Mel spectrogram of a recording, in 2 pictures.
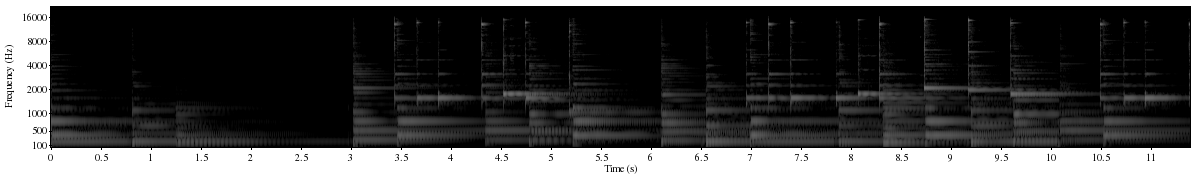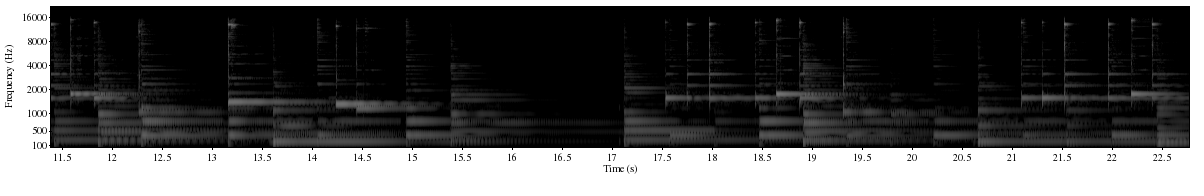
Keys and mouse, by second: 0.0 click, 0.2 double click, 0.3 click, 2.1 click, 6.7 click, 8.4 ctrl+d, 9.8 click, 10.6 click, 11.0 ctrl+a, 11.6-17.7 typing, 19.8-22.7 typing.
